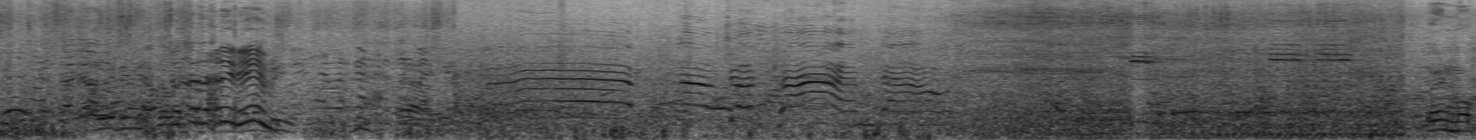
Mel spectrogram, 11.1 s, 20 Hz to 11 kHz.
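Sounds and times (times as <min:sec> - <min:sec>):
busy street traffic: 0:00.0 - 0:11.0.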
